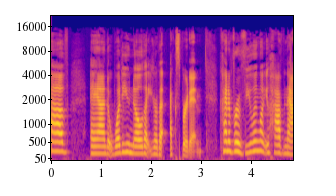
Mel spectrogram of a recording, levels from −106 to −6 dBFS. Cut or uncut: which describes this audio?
uncut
